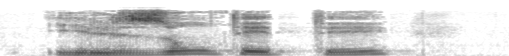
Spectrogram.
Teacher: You get first the liaison z, and then you get the t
